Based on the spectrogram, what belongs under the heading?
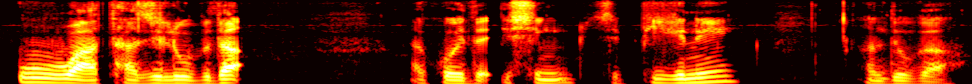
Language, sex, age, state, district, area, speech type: Manipuri, male, 60+, Manipur, Chandel, rural, spontaneous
